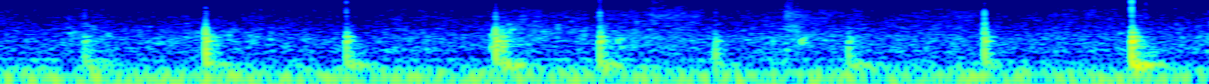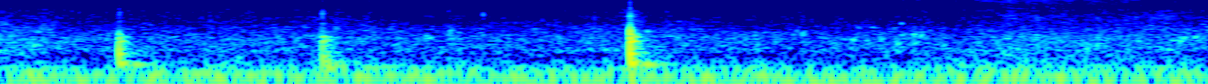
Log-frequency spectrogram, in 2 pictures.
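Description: Faint, scattered clicking taps, about a dozen at uneven spacing, growing sparser and stopping a few seconds before the end.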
